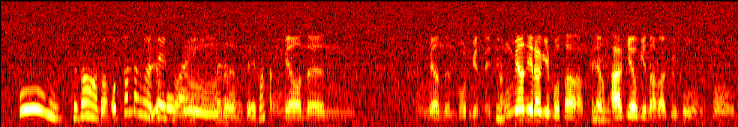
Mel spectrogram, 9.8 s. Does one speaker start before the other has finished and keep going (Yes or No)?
Yes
